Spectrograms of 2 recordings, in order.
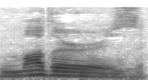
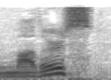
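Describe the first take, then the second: First: The word ends in a voiced buzzing z. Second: The word ends in a voiceless hissing s. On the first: The speaker calls it right. "followed by a voiced ending, ... but mothers" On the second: The speaker calls it wrong. "not mothers"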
